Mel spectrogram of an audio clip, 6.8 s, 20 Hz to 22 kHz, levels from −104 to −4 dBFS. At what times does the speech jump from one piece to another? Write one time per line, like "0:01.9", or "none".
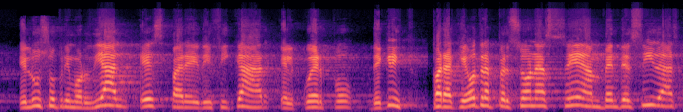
0:04.3

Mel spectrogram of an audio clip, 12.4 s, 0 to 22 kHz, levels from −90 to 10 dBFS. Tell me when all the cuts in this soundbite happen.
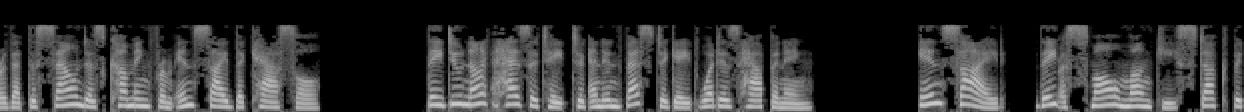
0:05.9
0:10.6

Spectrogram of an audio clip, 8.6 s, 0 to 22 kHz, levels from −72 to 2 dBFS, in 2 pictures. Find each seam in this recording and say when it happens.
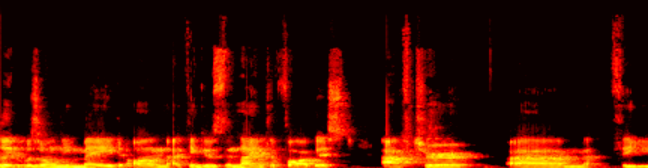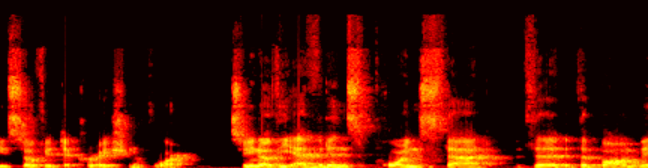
0:02.5
0:05.7

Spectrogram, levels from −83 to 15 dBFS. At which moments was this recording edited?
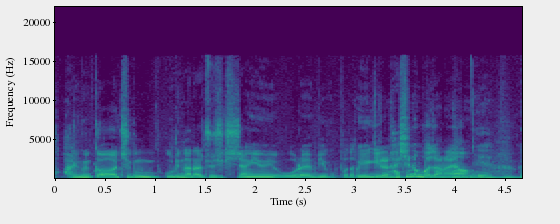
0:03.0

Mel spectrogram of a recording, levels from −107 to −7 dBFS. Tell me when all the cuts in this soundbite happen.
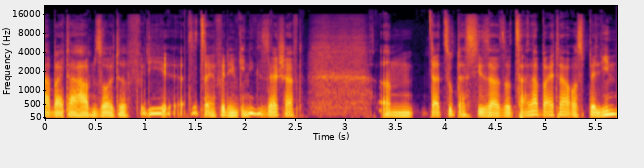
0:01.4
0:01.9
0:04.1

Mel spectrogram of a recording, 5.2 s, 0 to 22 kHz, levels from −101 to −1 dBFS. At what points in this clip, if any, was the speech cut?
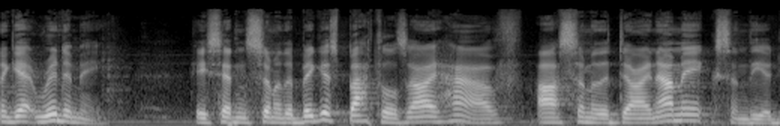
0:03.5

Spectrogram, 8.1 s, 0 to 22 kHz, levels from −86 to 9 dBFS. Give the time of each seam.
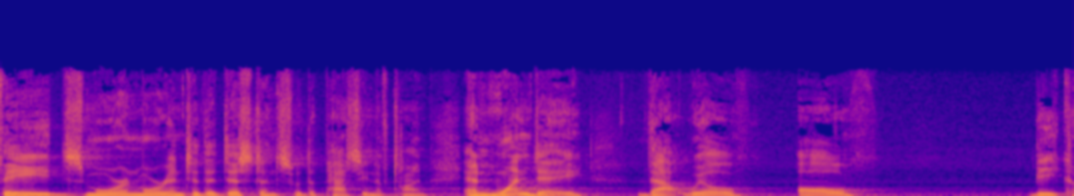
none

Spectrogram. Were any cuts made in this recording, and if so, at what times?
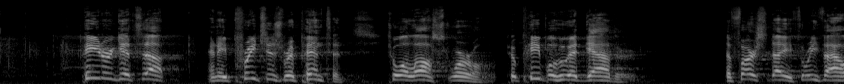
0:01.8
0:03.8
0:04.9

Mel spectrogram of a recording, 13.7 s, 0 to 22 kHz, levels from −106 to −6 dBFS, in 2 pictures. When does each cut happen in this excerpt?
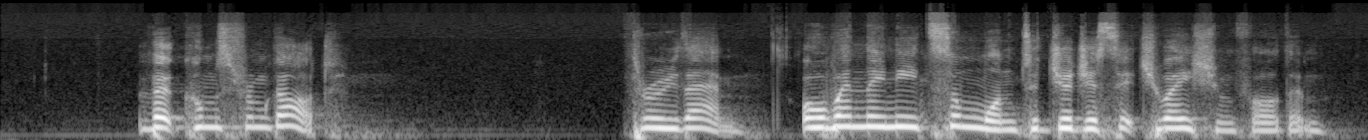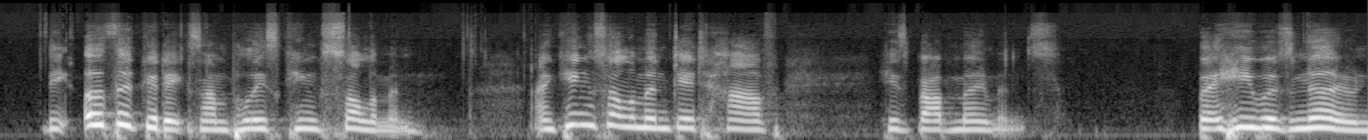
0:03.8

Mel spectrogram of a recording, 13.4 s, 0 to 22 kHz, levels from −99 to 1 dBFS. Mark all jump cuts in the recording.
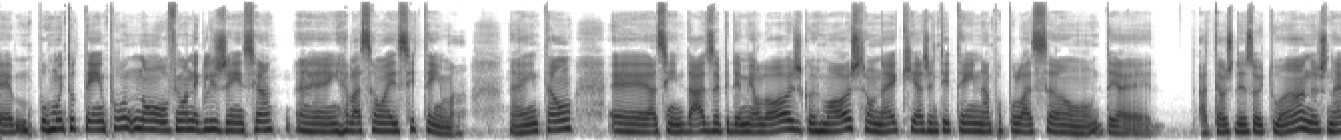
none

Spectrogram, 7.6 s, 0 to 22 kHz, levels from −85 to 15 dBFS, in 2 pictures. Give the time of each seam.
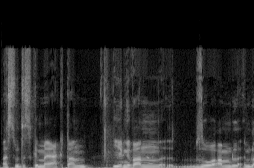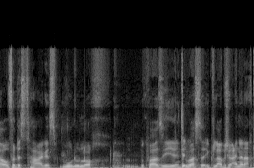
none

